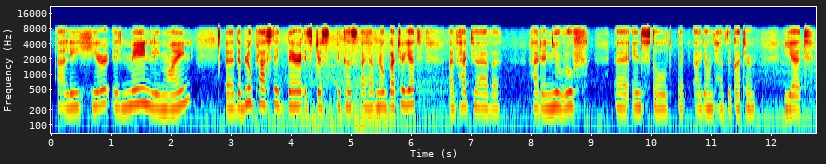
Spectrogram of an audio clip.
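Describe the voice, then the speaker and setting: A woman with a slightly mellow, mid-range voice wanders around her house and garden giving an off-the-cuff tour of her own plot, thinking aloud in a hesitant, casual way. The handheld recording, made while walking outdoors, is noisy with ambient sound.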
